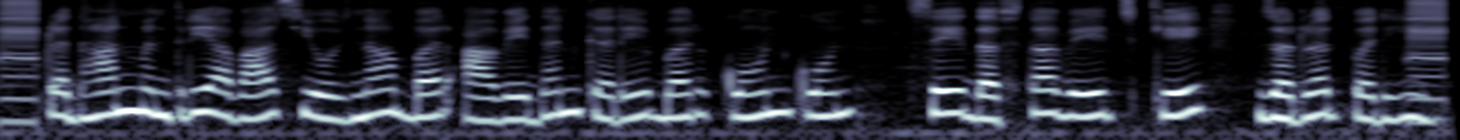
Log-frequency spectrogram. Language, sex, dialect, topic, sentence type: Chhattisgarhi, female, Central, banking, question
